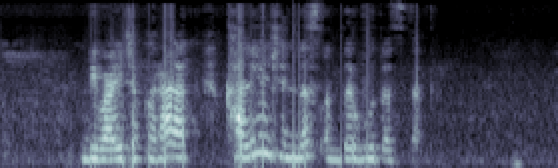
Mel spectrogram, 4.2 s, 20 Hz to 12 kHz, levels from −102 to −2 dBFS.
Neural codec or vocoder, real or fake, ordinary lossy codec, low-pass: none; real; AAC, 48 kbps; 10.8 kHz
